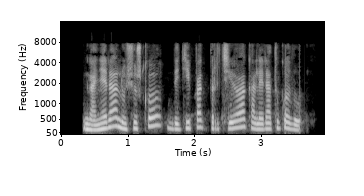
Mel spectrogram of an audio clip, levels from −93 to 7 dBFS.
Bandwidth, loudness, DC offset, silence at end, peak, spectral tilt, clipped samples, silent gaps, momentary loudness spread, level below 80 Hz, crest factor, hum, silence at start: 8 kHz; -15 LUFS; under 0.1%; 0.35 s; 0 dBFS; -4.5 dB/octave; under 0.1%; none; 7 LU; -58 dBFS; 14 dB; none; 0.35 s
